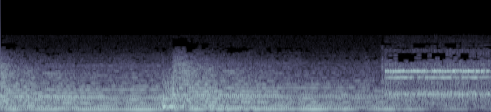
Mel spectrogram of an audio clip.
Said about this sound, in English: Oh, my goodness. That telephone never seems to stop ringing. Ever since the boys were in that plane accident, people have been calling to talk to him.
